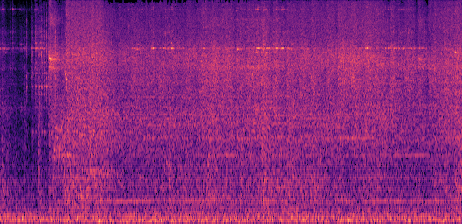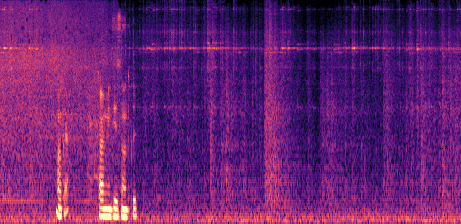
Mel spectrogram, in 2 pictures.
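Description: A small metal cart rolls along a track.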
